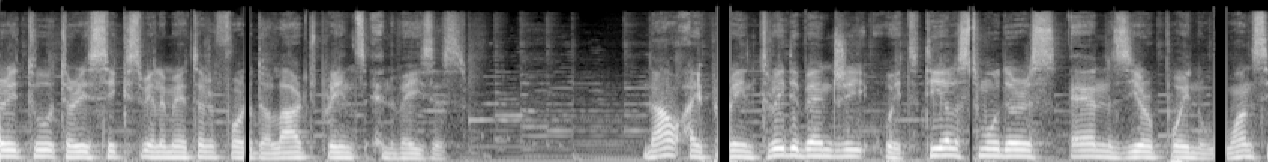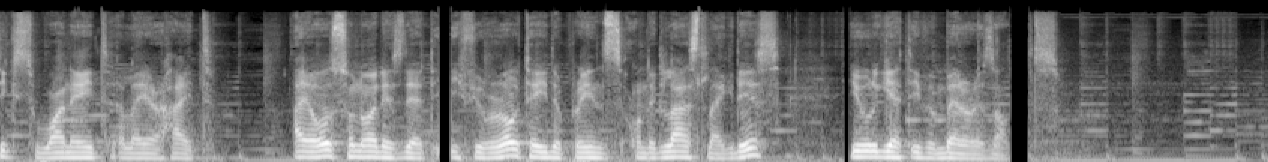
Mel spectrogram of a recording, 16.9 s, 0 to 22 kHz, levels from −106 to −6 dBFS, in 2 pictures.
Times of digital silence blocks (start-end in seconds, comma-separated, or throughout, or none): 1.62-1.66, 4.78-4.86, 6.46-6.49, 8.09-8.17, 11.37-11.46, 13.11, 14.07-14.12, 15.18-15.31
